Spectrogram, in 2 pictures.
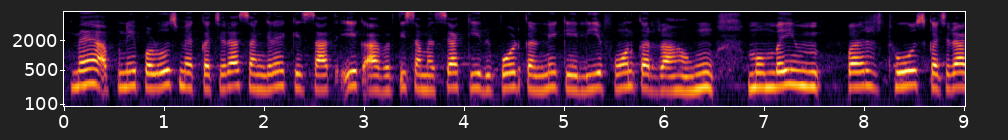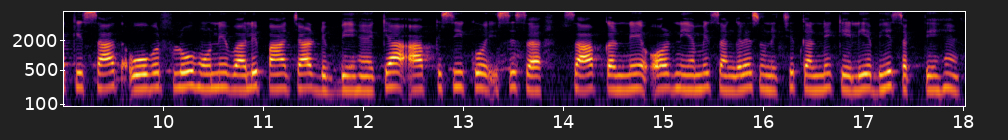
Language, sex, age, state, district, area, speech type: Hindi, female, 45-60, Uttar Pradesh, Sitapur, rural, read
